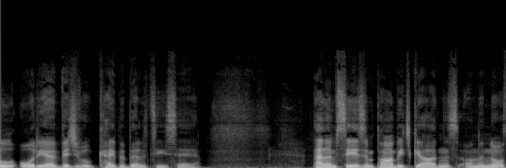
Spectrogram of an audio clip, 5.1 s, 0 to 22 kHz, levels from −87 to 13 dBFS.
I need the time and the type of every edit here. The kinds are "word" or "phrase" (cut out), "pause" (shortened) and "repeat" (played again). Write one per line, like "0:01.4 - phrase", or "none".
none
